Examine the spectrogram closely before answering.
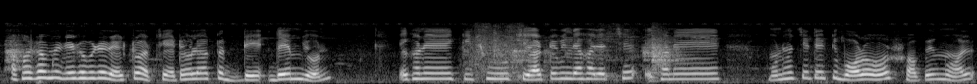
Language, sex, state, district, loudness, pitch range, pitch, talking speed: Bengali, female, West Bengal, North 24 Parganas, -16 LUFS, 230-270 Hz, 255 Hz, 170 wpm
